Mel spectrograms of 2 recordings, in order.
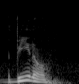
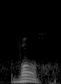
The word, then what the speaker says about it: vin: a sip of the vino. Vin. In French, it's vin. V-I-N. And you don't pronounce the N.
